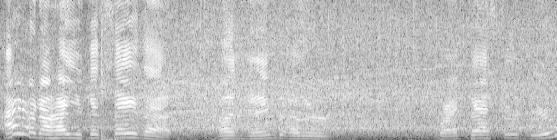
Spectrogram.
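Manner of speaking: rival commentator. Acted. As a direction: argue back as the second commentator. Arguing as the second commentator.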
